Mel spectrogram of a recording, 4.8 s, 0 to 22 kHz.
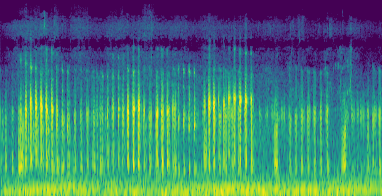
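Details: Tokyo Daruma pond frogs in full chorus in flooded rice fields, countryside satoyama, 8 May 2022. Some individuals are nearby. Short rattling croaks arrive in uneven bursts, the louder ones near the start, tapering into scattered clicks, with a faint low drone.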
